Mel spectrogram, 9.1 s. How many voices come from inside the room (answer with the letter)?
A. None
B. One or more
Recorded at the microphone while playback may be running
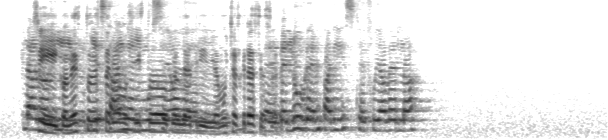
B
